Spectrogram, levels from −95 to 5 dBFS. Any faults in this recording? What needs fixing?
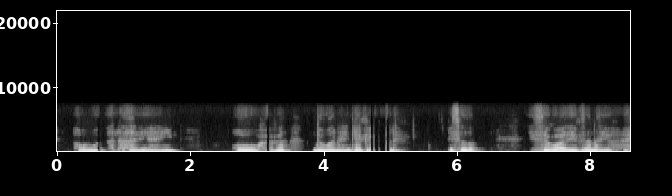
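You've got lost AMR speech frames in three spots. At 0.59 to 0.66 s and 3.13 to 3.23 s there are short dips, each about 40 ms of missing audio, which fits two dropped 20 ms frames. From 4.69 to 4.99 s it's worse: losses scattered across roughly 280 ms, the longest run about 80 ms, so the sound drops to near silence before coming back rough. That's the decoder patching over corrupted frames by repeating the last good pitch and vocal-tract settings at falling gain, and in wideband that fade is quick. The HD Voice (AMR-WB) coding itself sounds clean, consistent with its top rate. To prevent it, improve the radio link or add error protection so fewer frames fail their checksum.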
